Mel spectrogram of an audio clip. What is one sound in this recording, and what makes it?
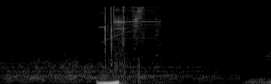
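A bright electronic whoosh sweeps as a menu closes.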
